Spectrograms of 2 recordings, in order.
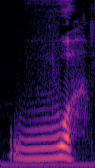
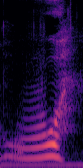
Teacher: The W is pronounced by tensing and rounding your lips and then relaxing them while your vocal cords vibrate as the air escapes.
